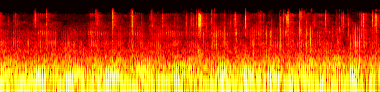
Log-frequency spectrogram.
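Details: Nursing kittens with mother cat, low steady purring throughout, overlaid by sharp moist smacking clicks of suckling repeated several times per second.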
